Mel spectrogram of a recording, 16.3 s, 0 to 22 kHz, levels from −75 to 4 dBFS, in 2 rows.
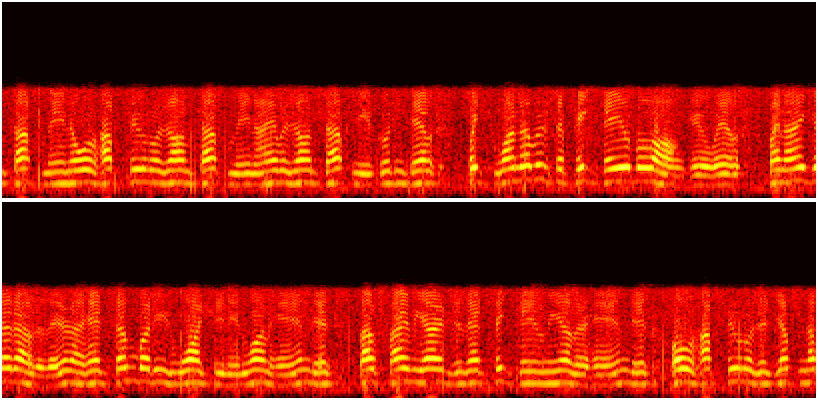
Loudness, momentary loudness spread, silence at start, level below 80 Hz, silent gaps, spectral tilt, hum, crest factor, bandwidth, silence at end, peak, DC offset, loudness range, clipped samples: -19 LUFS; 7 LU; 0 s; -58 dBFS; none; -6.5 dB/octave; none; 16 dB; 5 kHz; 0 s; -2 dBFS; under 0.1%; 2 LU; under 0.1%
